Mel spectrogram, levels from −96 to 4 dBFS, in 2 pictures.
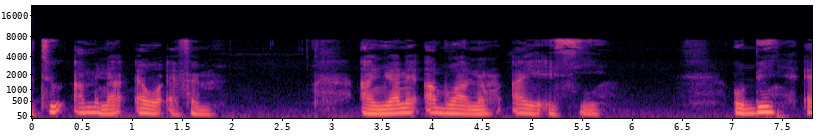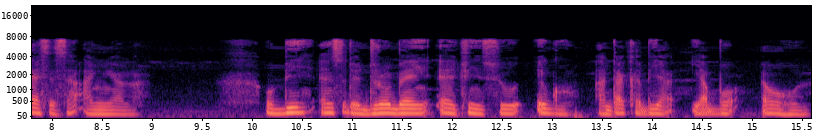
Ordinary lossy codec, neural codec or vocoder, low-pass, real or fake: AAC, 48 kbps; none; 7.2 kHz; real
